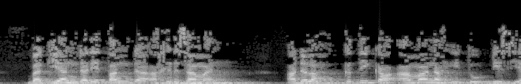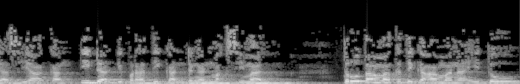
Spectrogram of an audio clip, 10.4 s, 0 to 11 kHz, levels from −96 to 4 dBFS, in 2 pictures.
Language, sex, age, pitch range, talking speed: Indonesian, male, 40-59, 155-205 Hz, 105 wpm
